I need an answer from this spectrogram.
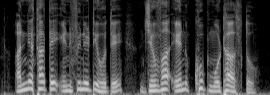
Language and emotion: Marathi, neutral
